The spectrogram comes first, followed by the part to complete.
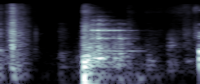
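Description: A single thump a little under a second in, followed by brief rustling that dies away within half a second: kitchen handling noise.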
